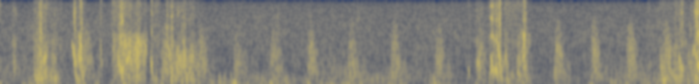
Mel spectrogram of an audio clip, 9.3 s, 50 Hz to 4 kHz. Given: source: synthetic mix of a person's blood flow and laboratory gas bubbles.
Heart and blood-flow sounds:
Doppler ultrasound of blood flow; subclavian vein
0.15-0.23 s: bubbles
0.41-0.82 s: bubbles
0.92-1.16 s: bubbles
1.31-1.40 s: bubbles
1.47-2.13 s: bubbles
2.17-2.69 s: bubbles
6.22-6.28 s: bubbles
6.33-6.45 s: bubbles
6.49-7.08 s: bubbles
8.78-9.32 s: bubbles
From the record:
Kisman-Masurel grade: 333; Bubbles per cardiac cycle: rolling drumbeat, 9 or more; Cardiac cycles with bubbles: 50 to 99%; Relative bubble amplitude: loud (0.450 to 0.775); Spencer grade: 3 (all of the cardiac periods contain showers or single bubble signals, but not dominating or overriding the cardiac motion signals); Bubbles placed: anywhere in the cardiac cycle

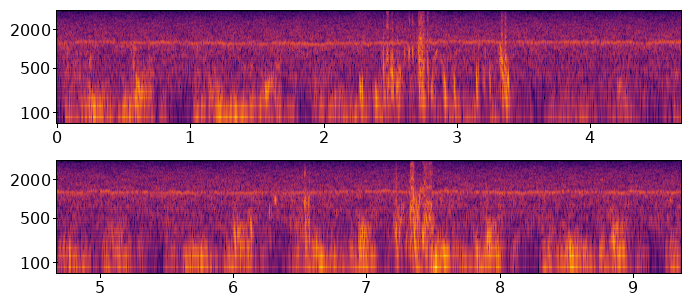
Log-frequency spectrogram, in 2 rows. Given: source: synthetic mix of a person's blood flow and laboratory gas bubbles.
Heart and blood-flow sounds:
Doppler ultrasound of blood flow; precordium
0.23-0.28 s: bubbles
2.23-3.02 s: bubbles
3.12-3.43 s: bubbles
5.97-6.07 s: bubbles
6.10-6.17 s: bubbles
6.25-6.35 s: bubbles
6.47-6.65 s: bubbles
7.19-7.65 s: bubbles
From the record:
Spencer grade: 2 (many but less than half of the cardiac periods contain bubble signals, singularly or in groups); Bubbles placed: anywhere in the cardiac cycle

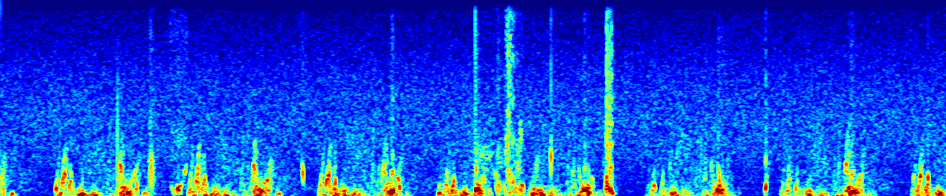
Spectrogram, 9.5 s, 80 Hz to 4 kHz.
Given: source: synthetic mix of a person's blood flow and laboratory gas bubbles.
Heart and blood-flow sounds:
Doppler ultrasound of blood flow; precordium
0.00-0.02 s: bubbles
1.47-1.56 s: bubbles
1.69-1.88 s: bubbles
2.99-3.07 s: bubbles
4.73-5.23 s: bubbles
5.46-5.54 s: bubbles
6.01-6.17 s: bubbles
7.16-7.23 s: bubbles
7.62-7.69 s: bubbles
From the record:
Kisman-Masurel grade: 123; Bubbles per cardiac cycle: 1 to 2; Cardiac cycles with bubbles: 10 to 50%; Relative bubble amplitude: loud (0.450 to 0.775); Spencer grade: 2 (many but less than half of the cardiac periods contain bubble signals, singularly or in groups); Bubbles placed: anywhere in the cardiac cycle

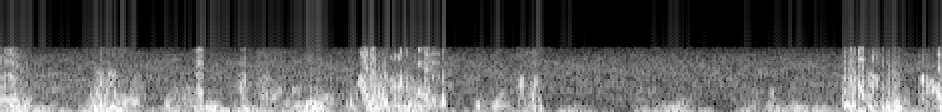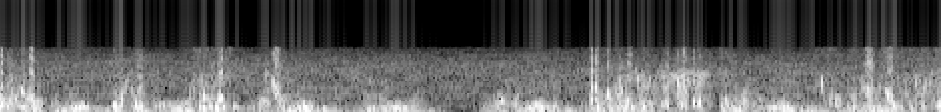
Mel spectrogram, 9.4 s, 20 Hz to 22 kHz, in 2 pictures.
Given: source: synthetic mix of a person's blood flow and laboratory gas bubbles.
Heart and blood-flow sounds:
Doppler ultrasound of blood flow; precordium
0.00-0.17 s: bubbles
0.42-0.66 s: bubbles
0.97-1.04 s: bubbles
1.18-1.44 s: bubbles
1.70-2.26 s: bubbles
2.37-2.43 s: bubbles
2.47-2.54 s: bubbles
2.58-2.72 s: bubbles
4.18-4.93 s: bubbles
5.24-5.44 s: bubbles
5.64-5.93 s: bubbles
6.02-6.17 s: bubbles
7.46-7.51 s: bubbles
7.62-8.39 s: bubbles
8.78-9.42 s: bubbles
From the record:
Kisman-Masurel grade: 333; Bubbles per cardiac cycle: rolling drumbeat, 9 or more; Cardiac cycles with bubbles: 50 to 99%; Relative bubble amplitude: loud (0.450 to 0.775); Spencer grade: 3 (all of the cardiac periods contain showers or single bubble signals, but not dominating or overriding the cardiac motion signals); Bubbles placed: only in the low amplitude regions of the cardiac cycle

